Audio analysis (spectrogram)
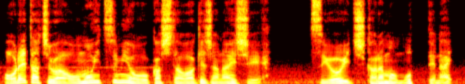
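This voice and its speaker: Friendly game inmate, male actor: medium pitch, very varied intonation, earnest and plain-spoken. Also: big pitch swings, normal speed, slight background noise, close to an everyday voice. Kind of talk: anime game voice acting.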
